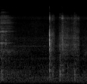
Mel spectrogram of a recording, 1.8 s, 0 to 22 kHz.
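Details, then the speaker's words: Epson PowerLite 93+ projector (about 2011–2012, fitted with a new bulb) shutting down normally: sharp click of the iris closing, then two faint high beeps in a quiet room. "you hear the iris closing two beeps and yeah"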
